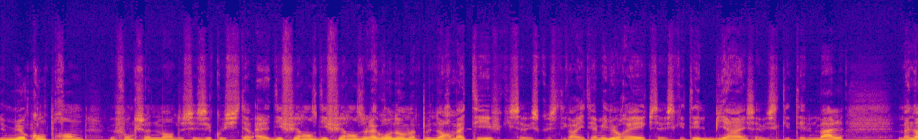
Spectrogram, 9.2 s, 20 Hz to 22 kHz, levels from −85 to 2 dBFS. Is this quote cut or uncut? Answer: cut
